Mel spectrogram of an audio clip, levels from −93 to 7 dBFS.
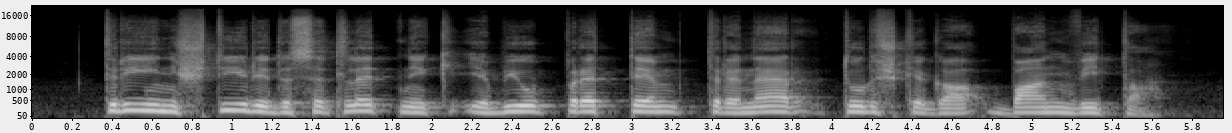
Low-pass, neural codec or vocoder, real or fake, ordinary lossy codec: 19.8 kHz; autoencoder, 48 kHz, 128 numbers a frame, DAC-VAE, trained on Japanese speech; fake; none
